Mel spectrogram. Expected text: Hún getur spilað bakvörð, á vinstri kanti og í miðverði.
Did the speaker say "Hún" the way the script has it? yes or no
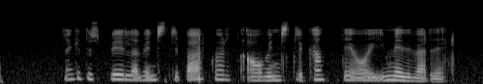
no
